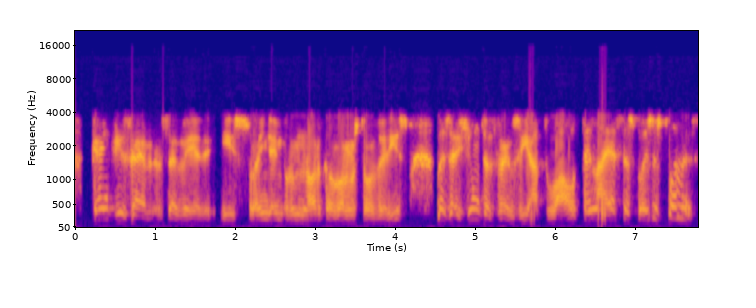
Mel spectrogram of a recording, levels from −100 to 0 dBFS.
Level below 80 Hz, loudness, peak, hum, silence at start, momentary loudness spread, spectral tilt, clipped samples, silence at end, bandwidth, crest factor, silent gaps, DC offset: -80 dBFS; -17 LUFS; -2 dBFS; none; 0 s; 5 LU; -2 dB/octave; under 0.1%; 0 s; 9.2 kHz; 16 dB; none; under 0.1%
